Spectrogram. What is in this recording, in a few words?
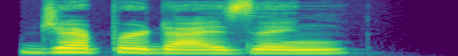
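"jeopardizing", American English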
